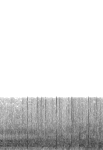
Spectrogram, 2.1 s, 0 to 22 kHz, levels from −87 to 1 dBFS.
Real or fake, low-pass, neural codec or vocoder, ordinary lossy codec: real; none; none; none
